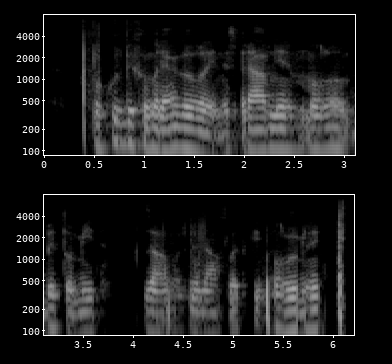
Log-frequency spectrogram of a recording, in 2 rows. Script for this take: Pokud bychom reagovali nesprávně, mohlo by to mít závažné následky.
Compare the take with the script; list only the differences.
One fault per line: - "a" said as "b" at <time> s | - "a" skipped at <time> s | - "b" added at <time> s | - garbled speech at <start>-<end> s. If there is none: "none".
- garbled speech at 5.3-5.8 s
